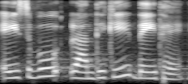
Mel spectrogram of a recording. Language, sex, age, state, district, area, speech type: Odia, female, 18-30, Odisha, Kandhamal, rural, spontaneous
